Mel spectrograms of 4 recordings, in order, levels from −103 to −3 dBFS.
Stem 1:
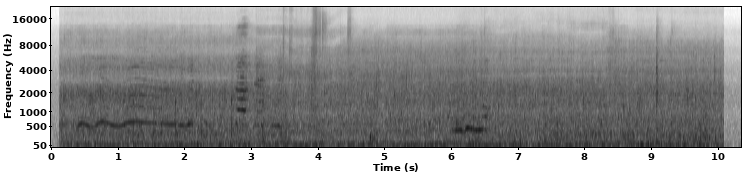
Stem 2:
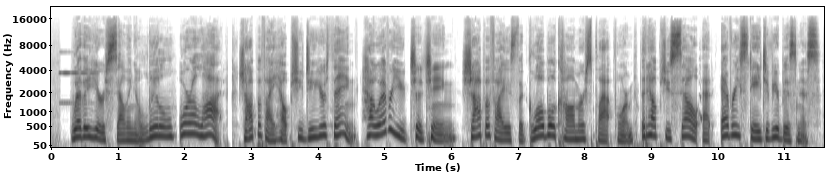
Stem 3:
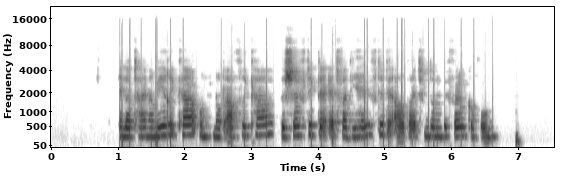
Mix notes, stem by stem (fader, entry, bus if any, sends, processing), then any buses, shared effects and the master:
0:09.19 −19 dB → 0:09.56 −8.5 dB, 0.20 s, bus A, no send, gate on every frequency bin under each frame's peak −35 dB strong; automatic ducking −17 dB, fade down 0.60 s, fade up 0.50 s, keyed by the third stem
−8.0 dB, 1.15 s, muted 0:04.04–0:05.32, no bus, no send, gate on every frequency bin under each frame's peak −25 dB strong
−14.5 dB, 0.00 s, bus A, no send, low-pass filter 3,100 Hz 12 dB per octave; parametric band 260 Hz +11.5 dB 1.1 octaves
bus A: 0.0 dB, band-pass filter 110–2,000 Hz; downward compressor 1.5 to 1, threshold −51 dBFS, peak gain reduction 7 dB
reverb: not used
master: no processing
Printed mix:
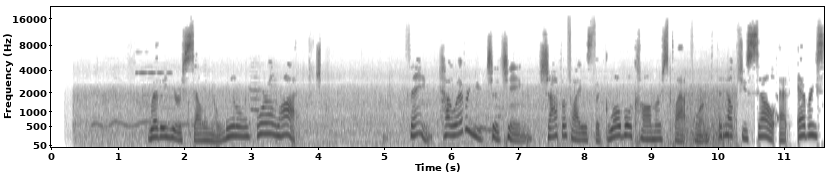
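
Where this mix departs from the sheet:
stem 1 −19.0 dB → −28.5 dB
stem 3: muted
master: extra parametric band 2,800 Hz −12 dB 0.24 octaves

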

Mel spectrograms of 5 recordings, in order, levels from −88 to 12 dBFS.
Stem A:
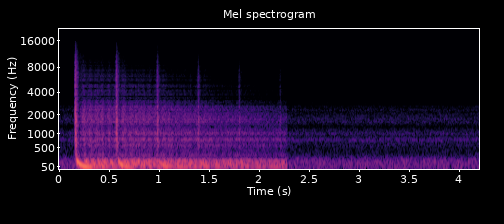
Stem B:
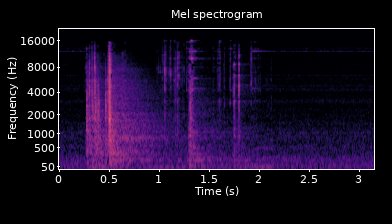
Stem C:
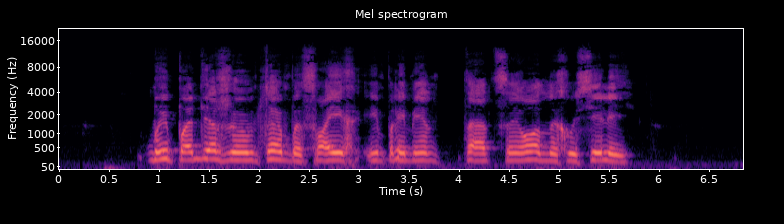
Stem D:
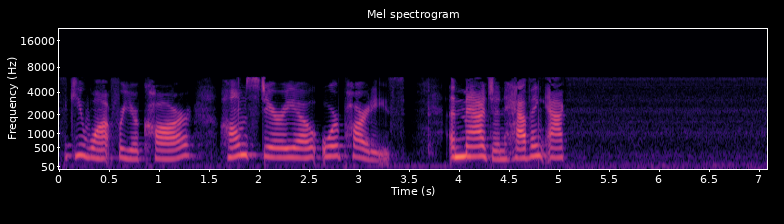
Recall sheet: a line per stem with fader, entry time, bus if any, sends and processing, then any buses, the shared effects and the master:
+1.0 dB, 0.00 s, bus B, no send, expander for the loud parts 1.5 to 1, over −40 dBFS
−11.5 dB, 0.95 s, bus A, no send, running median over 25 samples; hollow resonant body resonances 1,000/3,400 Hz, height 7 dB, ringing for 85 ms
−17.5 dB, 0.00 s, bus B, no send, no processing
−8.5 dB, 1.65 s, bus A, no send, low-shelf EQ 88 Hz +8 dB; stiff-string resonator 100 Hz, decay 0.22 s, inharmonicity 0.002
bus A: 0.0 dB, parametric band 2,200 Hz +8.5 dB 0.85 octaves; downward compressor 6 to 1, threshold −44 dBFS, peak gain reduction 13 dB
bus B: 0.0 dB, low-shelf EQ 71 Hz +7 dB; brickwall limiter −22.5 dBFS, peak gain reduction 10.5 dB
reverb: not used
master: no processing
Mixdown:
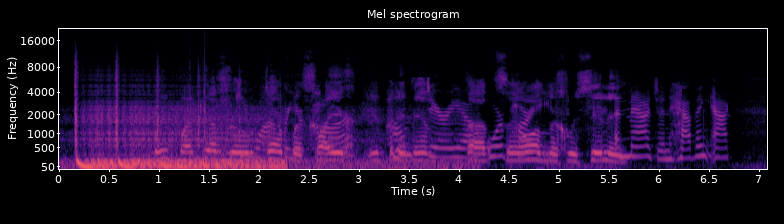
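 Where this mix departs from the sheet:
stem A: missing expander for the loud parts 1.5 to 1, over −40 dBFS
stem D: missing stiff-string resonator 100 Hz, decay 0.22 s, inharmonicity 0.002

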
